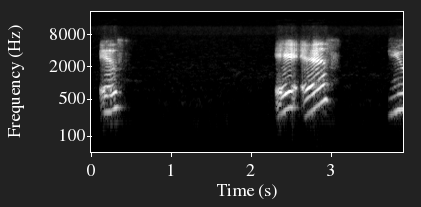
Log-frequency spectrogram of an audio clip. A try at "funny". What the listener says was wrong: Not A F. F U N N Y. F U N N Y.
